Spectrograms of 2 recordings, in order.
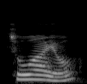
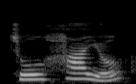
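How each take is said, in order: First: The h sound in the middle is silent. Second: The h sound in the middle is pronounced. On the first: The speaker calls it right. "h is not pronounced. It's silent. So you should say" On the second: The speaker calls it wrong. "not 좋아요. That's wrong"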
